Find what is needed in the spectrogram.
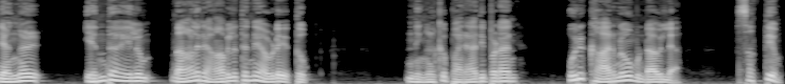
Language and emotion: Malayalam, fearful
